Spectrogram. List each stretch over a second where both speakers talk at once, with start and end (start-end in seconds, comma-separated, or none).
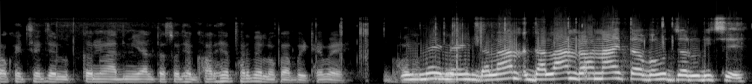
none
